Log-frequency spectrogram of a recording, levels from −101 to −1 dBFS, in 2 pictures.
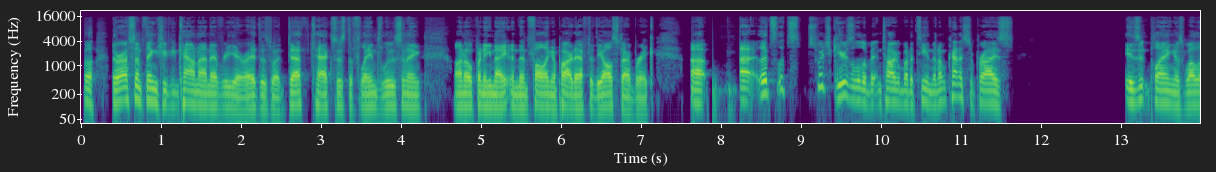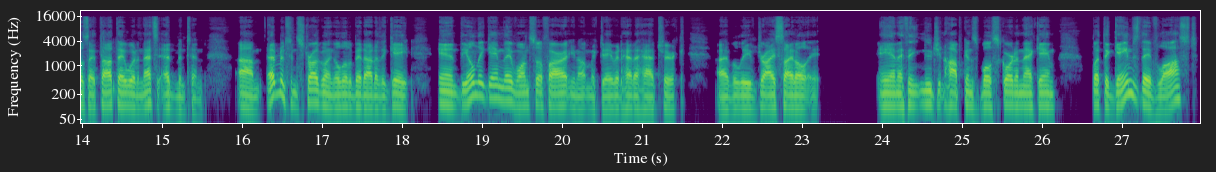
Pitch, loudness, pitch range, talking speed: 110 Hz, -23 LUFS, 105-125 Hz, 225 wpm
